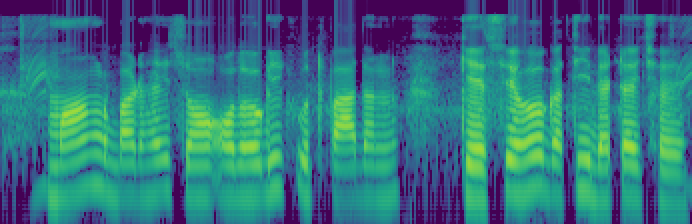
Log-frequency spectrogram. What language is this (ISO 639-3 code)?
mai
